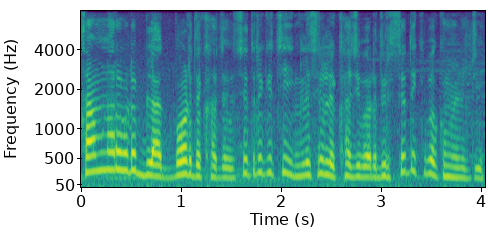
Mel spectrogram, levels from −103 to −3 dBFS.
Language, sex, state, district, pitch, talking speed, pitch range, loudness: Odia, male, Odisha, Nuapada, 210 Hz, 195 wpm, 185-255 Hz, -18 LUFS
